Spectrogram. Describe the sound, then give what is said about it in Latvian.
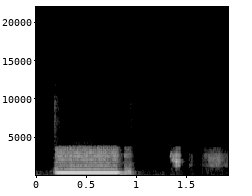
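A single loud, steady telephone ringing tone lasts just over half a second, followed by a couple of faint, brief electronic blips. No one speaks. “Klau, man liekas, ka mums ir jāzvan tagad”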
